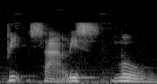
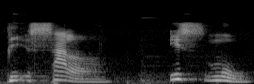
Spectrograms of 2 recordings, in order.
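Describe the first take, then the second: First: The l links straight into ismu, no glottal stop. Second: A glottal stop separates the l from ismu. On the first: "hamzahnya kemudian dibuang" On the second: "Awalnya begitu, lamnya yang sukun, i-nya hamzahnya yang berharokat kasroh itu hidup"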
